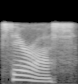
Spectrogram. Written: Saros Gulf

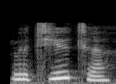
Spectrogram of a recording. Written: matuta

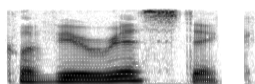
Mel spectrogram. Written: clavieristic

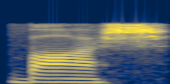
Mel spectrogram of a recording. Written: bosh

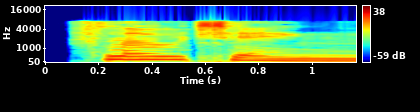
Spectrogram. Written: floating

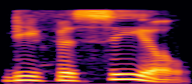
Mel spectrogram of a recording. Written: difficile

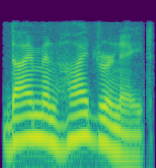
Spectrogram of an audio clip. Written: dimenhydrinate

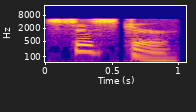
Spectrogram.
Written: sister

